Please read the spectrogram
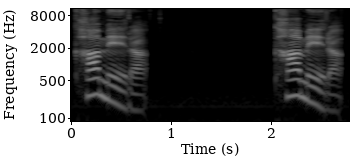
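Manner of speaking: Camera starts high, then steps down; accent on first sound. Shown as a demonstration. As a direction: drop the pitch right after the first sound of Camera. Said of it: "start high to allow the downstep".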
